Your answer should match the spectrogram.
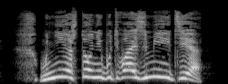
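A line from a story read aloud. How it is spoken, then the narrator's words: Shouted from below. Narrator (Russian): крикнул снизу Ник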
